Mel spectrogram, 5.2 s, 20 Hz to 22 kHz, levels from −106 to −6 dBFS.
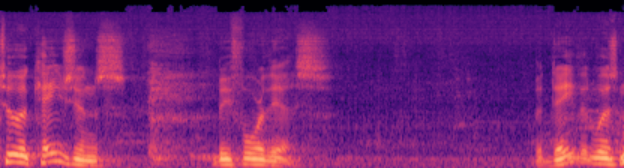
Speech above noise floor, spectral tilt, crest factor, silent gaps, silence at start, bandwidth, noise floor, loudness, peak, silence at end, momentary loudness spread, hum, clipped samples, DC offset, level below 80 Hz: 27 dB; -5 dB/octave; 18 dB; none; 0 s; 18.5 kHz; -55 dBFS; -29 LUFS; -12 dBFS; 0 s; 17 LU; none; under 0.1%; under 0.1%; -64 dBFS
